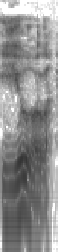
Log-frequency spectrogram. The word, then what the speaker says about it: Iul: One of these names for Jew is Iul, pronounced Yule.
